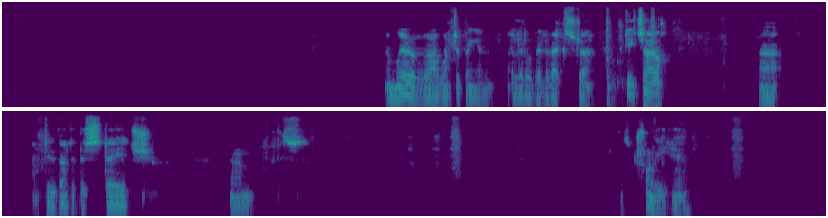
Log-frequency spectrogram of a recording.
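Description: A brush dabs and scratches softly on paper.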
